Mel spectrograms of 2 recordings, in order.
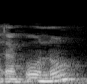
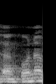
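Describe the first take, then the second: First: The word ends with a short 'u' vowel. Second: The word ends with a short 'a' vowel. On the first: The verb is in the indicative (raf') case. "An mukhaffafah min ats-tsaqilah. Sehingga fi'il mudhari' setelahnya marfu" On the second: The verb is in the subjunctive (nasb) case. "kita katakan an harfu masdarin wa nasbin"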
